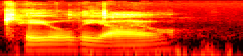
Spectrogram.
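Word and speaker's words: Caol Ila: me but the person on the story the KO of the aisle and what is the other one I just had you guys ever had kayo the aisle it's spelled Kol but wrong CA o L it's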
